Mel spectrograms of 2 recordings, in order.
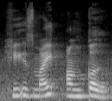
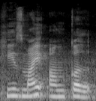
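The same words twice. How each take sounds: The two takes are said the same way.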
